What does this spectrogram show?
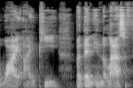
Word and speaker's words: Yip: And that means a lot of people say Ip Man. And so that is another very common mispronunciation of his name. So how should they say that name? Because in Chinese, no matter Mandarin or Cantonese, we pronounce the Y and I is the same pronunciation, is E. So it's come together, it will be yip.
